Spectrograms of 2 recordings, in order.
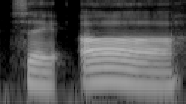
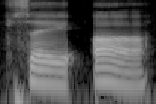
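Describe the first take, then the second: First: The vowel is said long. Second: The vowel is said short. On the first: "pronounce it longer" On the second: "If it doesn't have an accent mark"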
